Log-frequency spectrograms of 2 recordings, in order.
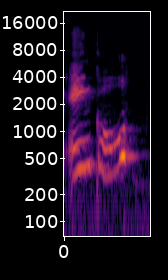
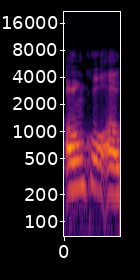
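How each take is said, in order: First: The first vowel sounds like 'a' in 'ankle'. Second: The first vowel sounds like 'u' in 'uncle'. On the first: The speaker calls it wrong. "Pronunciate like ankle" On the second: The speaker calls it right. "It's like uh uncle"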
